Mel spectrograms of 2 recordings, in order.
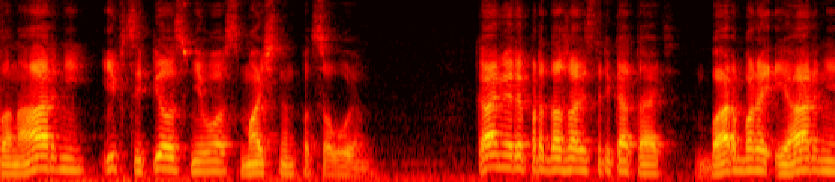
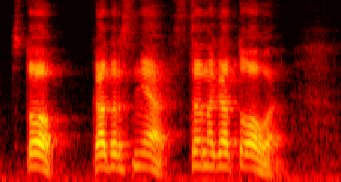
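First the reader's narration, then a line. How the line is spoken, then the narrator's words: Delighted booming through megaphone. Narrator (Russian): прогремел в мегафон восхищенный режиссер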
